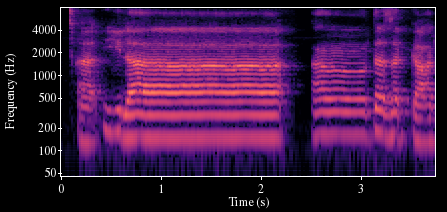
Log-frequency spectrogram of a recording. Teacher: So here this is the first mud that we've come across in this surah. It's a small mud, so it's a 3-second stretch.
